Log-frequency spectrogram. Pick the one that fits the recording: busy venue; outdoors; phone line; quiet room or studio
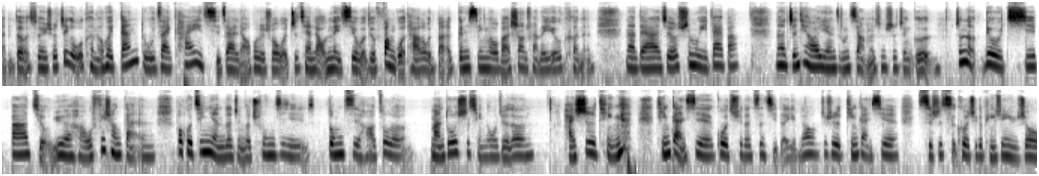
outdoors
